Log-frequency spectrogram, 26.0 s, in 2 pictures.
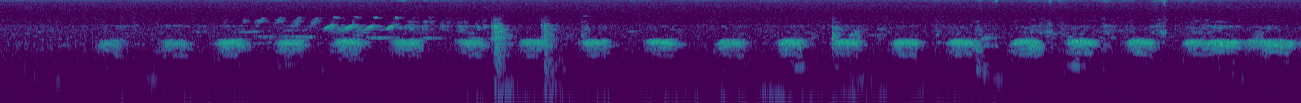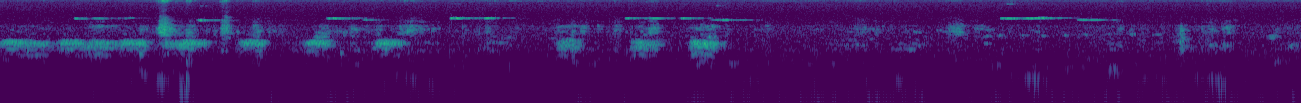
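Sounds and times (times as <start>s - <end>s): bird calling: 1.0s - 20.8s.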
